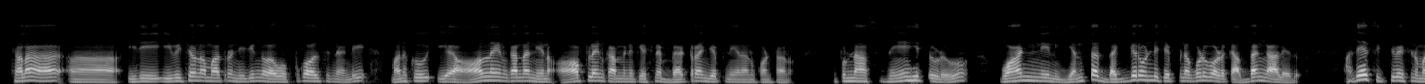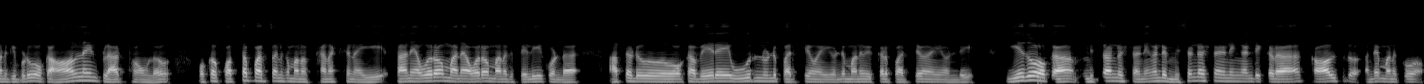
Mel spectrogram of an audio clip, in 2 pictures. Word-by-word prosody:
చాలా 150 +4 +4 0.4
ఆహ్! 115 -2 -1 0.2
ఇది 140 +2 -4 0.2
ఈ - - -2
విషయంలో 170 +3 -1
మాత్రం 155 +2 0
నిజంగా 155 +3 -4
అలా 130 - +4
ఒప్పుకోవాల్సిందే 145 -1 -1
అండి. 135 +8 -6 0.4
మనకు 145 +5 -3 0.2
ఈ - - -5 0.3
ఆన్‌లైన్‌ 180 0 +2
కన్నా 165 0 +4
నేను 130 0 -2 0.2
ఆఫ్‌లైన్ 165 +3 +2
కమ్యూనికేషనే 130 0 -2
బెటర్ 120 +8 0
అని 145 -3 -5
చెప్పి 130 +1 -7
నేను 110 0 -5
అనుకుంటాను. 110 -1 -7 0.4
ఇప్పుడు 150 +5 -5
నా 140 - +4
స్నేహితుడు 140 -3 -2 0.6
వాడిని 175 +5 +4
నేను 140 -5 -3 0.2
ఎంత 165 +6 -3 0.2
దగ్గర 135 +12 +1
ఉండి 190 -2 -2
చెప్పినా 155 +1 -2
కూడా 180 +1 +1
వాడికి 135 -6 +2
అర్థం 140 - +3
కాలేదు. 100 -5 +1 0.5
అదే 210 - +5
సిట్యుయేషన్ 165 -1 -4
మనకి 130 -1 -4
ఇప్పుడు 135 +6 -2
ఒక - - -2 0.2
ఆన్‌లైన్ 180 +1 +2
ప్లాట్‌ఫార్మ్‌లో 110 -3 0 0.4
ఒక 135 - 0
కొత్త 130 +3 +1
పర్సన్‌కి 155 -2 +2
మనం 125 -1 0
కనెక్షన్ 125 -1 -4
అయ్యి 110 +3 -4 0.2
తాను 135 +1 +4
ఎవరో, 155 +4 +5
మన 135 -1 +3
ఎవరో, 140 +3 +3
మనకు 125 -2 -2
తెలియకుండా, 120 -3 -1 0.4
అతడూ 140 +2 0 0.4
ఒక 130 +2 -2
వేరే 140 +3 +2 0.2
ఊరు 155 0 -2
నుండి 145 0 -3
పరిచయమయ్యుండి 115 0 -4
మనం 125 +1 -2
ఇక్కడ 125 +1 -3
పరిచయమయ్యుండి 110 -1 -4 0.5
ఏదో 180 +3 +4
ఒక - - +1 0.3
మిస్‌అండర్‌స్టాండింగ్ 145 -1 0
అంటే 150 -1 0
మిస్‌అండర్‌స్టాండింగ్ 160 +1 -3
అంటే 140 +1 -5
ఇక్కడ 125 -2 +2 0.4
కాల్స్‌లో 145 +4 +3
అంటే 140 - -4
మనకు 125 0 -4
135 Hz, 155 wpm, -24 LUFS, 120-155 Hz, 0.6 s, అదే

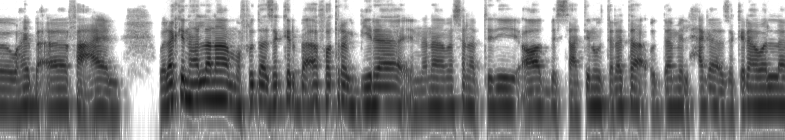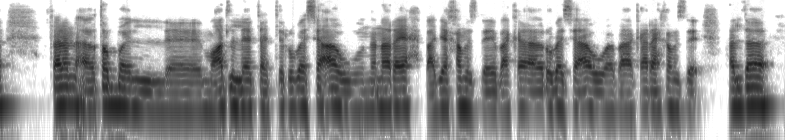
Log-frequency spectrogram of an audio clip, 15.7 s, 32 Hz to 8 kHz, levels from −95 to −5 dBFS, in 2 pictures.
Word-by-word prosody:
وهيبقى 120 0 0
فعّال. 115 -3 +1 0.4
ولكن 155 +6 +4
هل 155 +1 +5
أنا 160 0 +8
المفروض 145 +1 -1
أذاكر 140 +2 +1
بقى 140 +2 +1
فترة 145 0 0
كبيرة، 130 +2 +2 0.2
إن 115 -2 -6
أنا 120 0 +1
مثلًا 125 0 -2
أبتدي 120 +1 -2
أقعد 120 0 +3
بالساعتين 110 +1 -3
وال3 125 +1 0
قدّام 120 +3 -4
الحاجة 120 +1 -3
أذاكرها، 110 +4 -2
والّا 130 0 +2 0.4
فعلًا 125 -3 +2
أطبّق 130 +2 +1
ال 110 -2 -3
المعادلة 105 +3 -1
اللي 115 0 +1
هي 115 - +1
بتاعة 115 -1 -6
الرُبع 120 +1 -3
ساعة، 125 +1 +3
وإن 110 0 -5
أنا 115 +1 +1
أريّح 120 0 +1
بعديها 115 +4 0
5 115 -1 -2
دقايق، 110 0 -4
بعد 105 - -1
كده 110 0 0
رُبع 115 +1 -1
ساعة، 115 +1 +1
وبعد 105 -1 -2
كده 110 +3 -5
أريّح 110 -1 -1
5 115 -3 -5
دقايق، - - -7 0.3
هل 120 0 0
ده 130 0 +2
120 Hz, 180 wpm, -22 LUFS, 110-125 Hz, 0.4 s, أنا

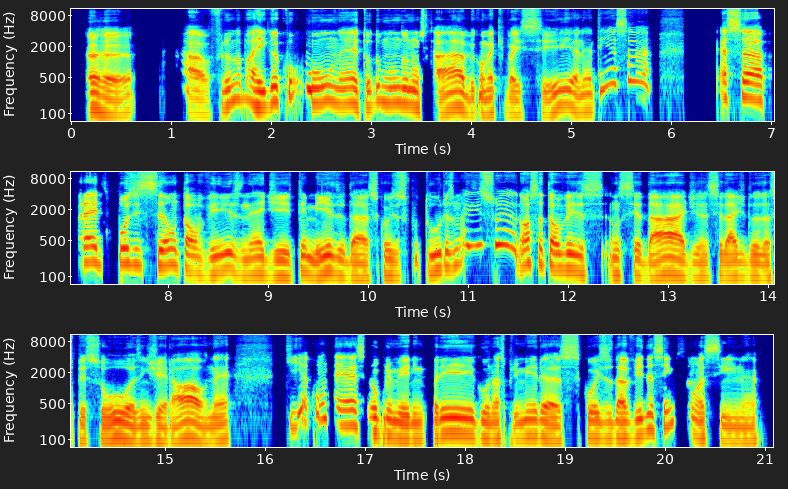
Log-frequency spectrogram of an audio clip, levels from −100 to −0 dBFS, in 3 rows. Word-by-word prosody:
Aham. 100 -8 +3 0.5
Ah, 95 -1 +1
o 90 - -8
frio 140 - -3
na 190 +2 -3
barriga 155 -3 +3
é - - +2
comum, 170 -2 +1
né. 155 0 +1
Todo 140 +6 -4
mundo 160 -1 0
não 145 -2 +2
sabe 125 -4 +1
como 95 - -1
é - - +2
que - - -21
vai 90 - -2
ser, 115 - -3
né. 120 +2 -3
Tem 325 +6 -5
essa 385 +3 -4 0.9
essa 195 -4 +5
predisposição, 175 -2 +2
talvez, 125 +1 0
né, 110 +2 -1
de 105 -1 -1
ter 130 - -3
medo 110 +1 0
das 90 -3 -1
coisas 105 -2 -4
futuras 145 +8 -3
mas 390 - -3
isso 415 +1 -2
é 415 -3 +3
nossa, 175 - +1
talvez, 140 -6 0
ansiedade 105 -2 +2
ansiedade 95 +1 -2
do 95 0 -3
das 90 +1 -3
pessoas 100 0 0
em 95 - -2
geral, 90 +2 +2
né, 95 +3 -2 0.5
que - - -2
acontece 190 -7 0
no 135 0 +2
1º 110 -5 +1
emprego; 125 +1 +1
nas 105 0 -2
primeiras 110 -3 -1
coisas 110 -2 -2
da 110 -1 +5
vida 125 +8 -1
sempre 180 +8 -5
são 130 - -3
assim, 95 -4 -3
né. 90 +2 -6
120 Hz, 165 wpm, -21 LUFS, 100-160 Hz, 0.9 s, essa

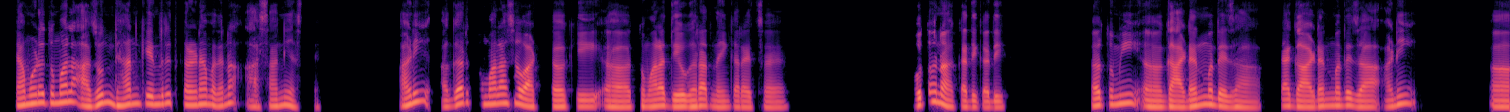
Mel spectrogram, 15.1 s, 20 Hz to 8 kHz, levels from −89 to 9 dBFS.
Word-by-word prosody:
त्यामुळे 175 +7 +3
तुम्हाला 200 +3 +3
अजून 170 +10 +2
ध्यान 165 +3 +2
केंद्रित 170 +3 +1
करण्यामध्ये 150 -2 +2
ना 185 +5 -1 0.2
आसानी 130 +5 -2
असते. 115 -2 -7 0.9
आणि 200 +10 +2 0.2
अगर 155 +11 +1
तुम्हाला 170 0 0
असं 180 -2 -1
वाटतं 120 -2 +2
की 120 -1 -2
अ, 115 -2 +1
तुम्हाला 125 +2 +2
देवघरात 120 +2 +3
नाही 115 -1 -2
करायचंय 110 -1 -4 1.3
होतो 160 +10 +1
ना 165 -10 +4
कधी-कधी. 110 -1 -1 0.9
तर 140 - +4
तुम्ही 180 +4 0
अ, 125 - -2 0.2
गार्डनमध्ये 125 +4 +3
जा. 110 -2 -2 0.2
त्या 130 - 0
गार्डनमध्ये 130 +4 +1
जा 115 -2 +1 0.2
आणि 160 +9 0 0.8
अ, 120 - -2
130 Hz, 130 wpm, -22 LUFS, 115-165 Hz, 1.3 s, ना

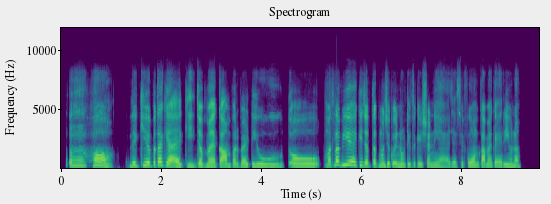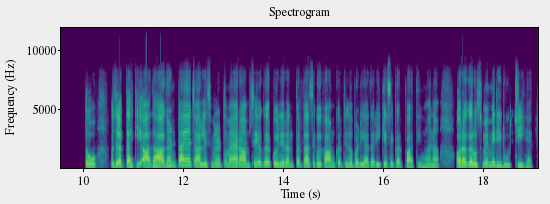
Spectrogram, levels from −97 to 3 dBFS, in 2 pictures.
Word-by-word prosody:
अ, 250 - 0 0.4
हाँ। 260 -8 +3 0.4
देखिए, 260 +3 +1
पता 275 +3 +3
क्या 265 -3 +5
है 220 -2 +4
कि 220 +1 -5
जब 215 -2 +3
मैं 220 0 +4
काम 205 -1 +4
पर 235 +2 -1
बैठी 210 +1 0
हूँ 210 -1 -1
तो 215 -1 +2
मतलब 310 +5 +2
ये 330 0 +4
है 305 - +2
कि 285 0 -4
जब 255 -2 +1
तक 240 -2 +1
मुझे 230 0 -1
कोई 240 +1 0
नोटिफ़िकेशन 200 -3 -3
नहीं 185 0 -3
आया 175 0 -5
जैसे 185 +1 -7
फ़ोन 195 -2 0
का 195 +1 +2
मैं 195 0 -2
कह 190 0 -1
रही 195 +2 -1
हूँ 210 0 -2
ना। 240 +1 -2 0.9
तो 215 -2 +3 0.4
मुझे 245 +3 +1
लगता 235 -1 +4
है 220 - +2
कि 235 - -4
आधा 200 +5 +5
घंटा 255 +2 +1
या 280 0 +3
40 210 -3 0
मिनट 225 -1 -4
तो - - -4
मैं 235 0 -1
आराम 190 -2 +2
से 210 - -2
अगर 190 -1 0
कोई 200 0 +1
निरंतरता 195 0 -1
से 195 +2 -8
कोई 210 -1 0
काम 180 -1 +2
करती 185 +2 -7
तो 225 - -2
बढ़िया 195 -1 -1
तरीके 185 0 -4
से 195 - -4
कर 180 -1 -4
पाती 175 -2 -1
हूँ। 185 +2 -7
है 200 - -5
ना? 200 -1 -4 0.4
और 220 - +5
अगर 200 -1 +4
उसमें 220 +3 0
मेरी 255 -1 -1
रुचि 200 +2 -4
है 170 -1 -7
210 Hz, 215 wpm, -22 LUFS, 195-235 Hz, 0.9 s, क्या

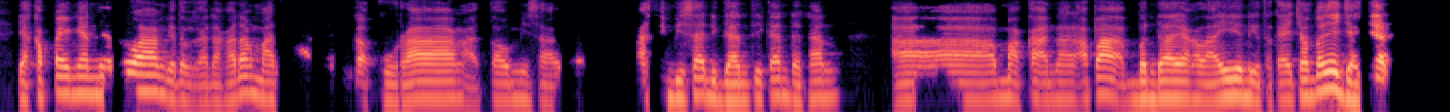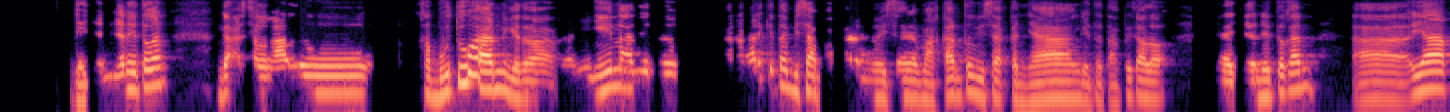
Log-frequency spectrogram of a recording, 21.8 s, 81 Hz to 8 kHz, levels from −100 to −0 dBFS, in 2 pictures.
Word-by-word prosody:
ya - - +1
kepengennya 175 -1 0
doang 195 -2 +6
gitu, 145 -1 -3
kadang-kadang 130 +7 -4
manfaatnya 415 - -10 0.2
gak 360 - -3
kurang 145 +2 0
atau 135 -1 -8
misalnya 130 - -12 0.4
masih - - -8
bisa 145 +3 -1
digantikan 140 +3 -2
dengan, 145 +2 -4 0.5
eee, 135 +1 -3 0.2
makanan 135 +1 -5
apa, 170 +3 +1 0.3
benda 145 +1 +2
yang 140 -1 -1
lain 150 +4 +2
gitu, 130 -2 -8
kayak 140 0 -3
contohnya 190 +8 +6
jajan. 130 - +4 1.0
Jajan 125 0 -4
kan 190 - +2
itu 230 +3 +2
kan 250 - +3 0.4
gak - - +2
selalu 170 +1 +2 0.8
kebutuhan 190 - +8
gitu, 150 -2 +2
eee, 140 -2 -4 0.2
keinginan 215 +6 +1
itu. 200 - -10 0.4
Karena - - -13
kan - - -3
kita 455 - 0
bisa 190 - +2
makan, - - -4 0.2
misalnya 145 +1 -2
makan 160 +5 -1
tuh - - -1
bisa 155 0 -2
kenyang 140 +2 +1
gitu, 130 0 -8
tapi 125 +6 -8
kalau 145 -2 +1 0.5
jajan 145 +1 +1
itu 155 - -2
kan, 205 +1 +4 0.4
eee, 140 0 -2
ya 210 - +8
145 Hz, 145 wpm, -22 LUFS, 135-175 Hz, 1.0 s, kebutuhan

